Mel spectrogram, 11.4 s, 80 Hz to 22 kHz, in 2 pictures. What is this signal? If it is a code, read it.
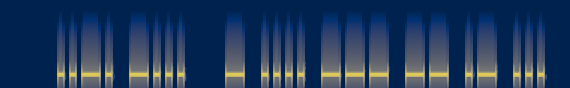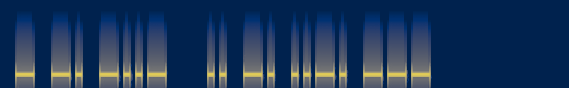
Morse code, heard as a keyed tone, about 20 wpm, 700 Hz. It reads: FB THOMAS TNX INFO
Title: Practice QSO - Exchange 3 - More Info - 20wpm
